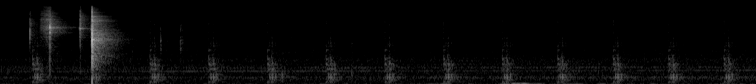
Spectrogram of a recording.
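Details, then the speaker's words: Vevor 5 kW diesel parking heater on kerosene and a 12 V battery, first-ever fuel priming, taking a minute to prime. Soft steady clicks about twice a second from the dosing pump priming. Normal. "that sounded like fuel pump so that's the fuel pump priming it"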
